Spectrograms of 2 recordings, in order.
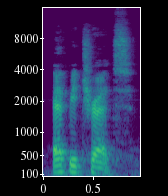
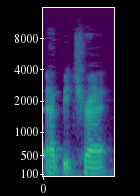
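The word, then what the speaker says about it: epitrite: And then the second epit.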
